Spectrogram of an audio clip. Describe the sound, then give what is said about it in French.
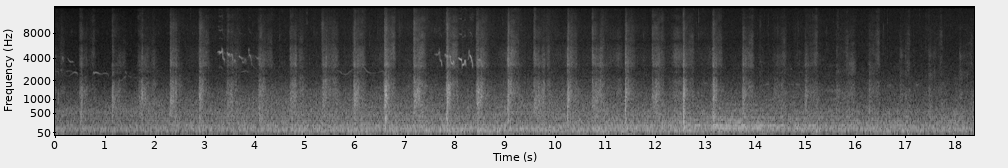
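A steady low rush of wind blows beneath a regular rhythm of crunching footsteps in sand while climbing a dune in an almost desert-like setting, about one or two steps per second. The wind strengthens and the gusty roar fills out somewhat toward the end. “Le vent est en train de forcir car je remonte la dune.”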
